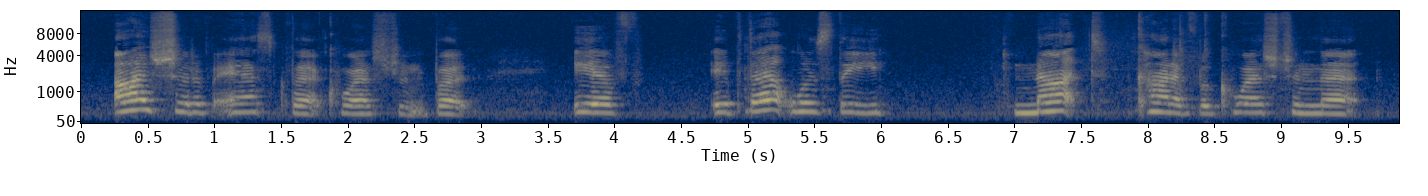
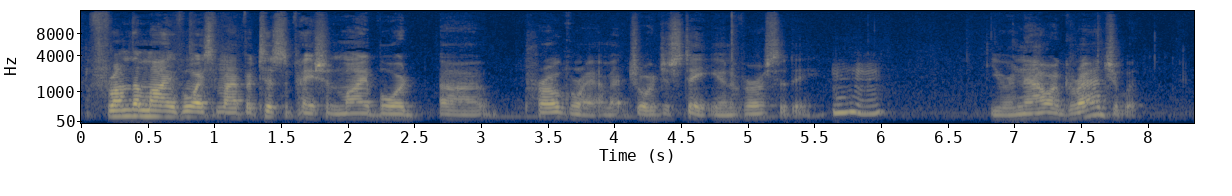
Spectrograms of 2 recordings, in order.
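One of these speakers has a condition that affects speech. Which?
The first: cerebral palsy; congenital, uses wheelchair.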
